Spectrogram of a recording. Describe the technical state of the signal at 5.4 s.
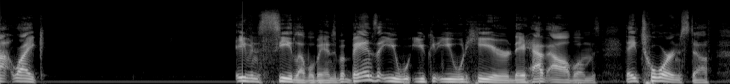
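At 5.40 s, right after "you would hear they", the speech jumps forward abruptly: a tiny sliver of sound, a few hundredths of a second, simply vanishes, and the two sides butt together with no gap of silence between them. This is audio missing between chunks. The likely cause is a recorder or processor handling the signal in 3-second blocks and dropping a short piece while closing one block and starting the next, so the seam lands here.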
